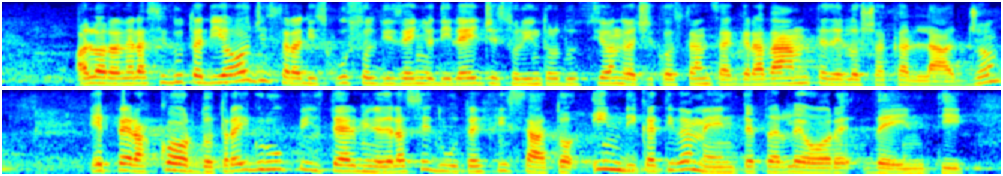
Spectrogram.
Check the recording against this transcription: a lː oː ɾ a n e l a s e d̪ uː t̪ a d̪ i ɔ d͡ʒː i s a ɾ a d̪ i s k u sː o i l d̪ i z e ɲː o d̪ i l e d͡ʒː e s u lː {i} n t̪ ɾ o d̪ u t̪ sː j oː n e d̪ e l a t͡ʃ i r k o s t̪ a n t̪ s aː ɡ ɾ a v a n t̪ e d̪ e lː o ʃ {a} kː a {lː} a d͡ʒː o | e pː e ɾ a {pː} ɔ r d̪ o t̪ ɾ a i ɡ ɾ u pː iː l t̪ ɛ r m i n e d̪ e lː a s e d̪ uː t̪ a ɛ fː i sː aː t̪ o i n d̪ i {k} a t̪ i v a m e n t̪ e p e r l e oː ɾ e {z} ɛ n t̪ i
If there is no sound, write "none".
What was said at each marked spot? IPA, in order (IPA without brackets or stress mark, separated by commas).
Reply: i, a, lː, kː, k, v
